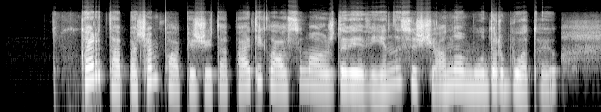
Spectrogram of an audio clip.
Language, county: Lithuanian, Alytus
